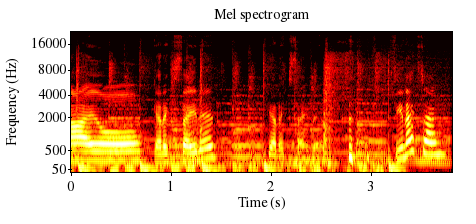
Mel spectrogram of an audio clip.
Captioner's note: chuckling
